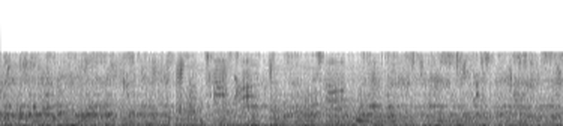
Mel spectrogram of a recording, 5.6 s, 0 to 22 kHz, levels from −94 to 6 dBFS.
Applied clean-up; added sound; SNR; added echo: neural separator model SepFormer DNS4.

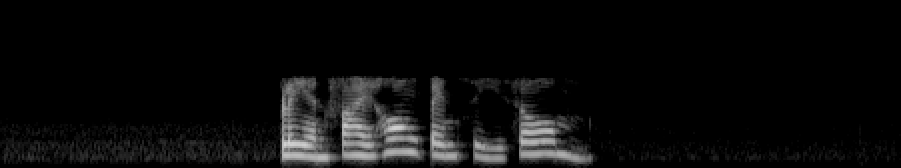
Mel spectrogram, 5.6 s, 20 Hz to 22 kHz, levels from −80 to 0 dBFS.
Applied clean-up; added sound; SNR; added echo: none; none; none; none.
